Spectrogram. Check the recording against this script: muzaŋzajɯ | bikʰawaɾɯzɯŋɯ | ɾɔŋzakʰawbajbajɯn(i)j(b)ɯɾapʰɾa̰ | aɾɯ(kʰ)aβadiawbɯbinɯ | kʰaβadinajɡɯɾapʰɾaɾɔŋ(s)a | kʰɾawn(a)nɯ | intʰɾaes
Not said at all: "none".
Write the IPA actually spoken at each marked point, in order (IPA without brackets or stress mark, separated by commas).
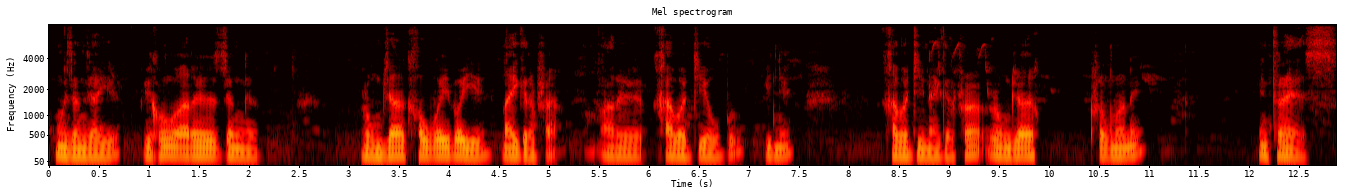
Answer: a, ɡ, kʰ, z, a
